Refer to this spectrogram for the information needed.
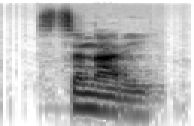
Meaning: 1. scenario 2. script (text of a stage play, movie, or other performance) 3. screenplay
- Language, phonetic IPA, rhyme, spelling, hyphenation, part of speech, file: Ukrainian, [st͡seˈnarʲii̯], -arʲii̯, сценарій, сце‧на‧рій, noun, LL-Q8798 (ukr)-сценарій.wav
